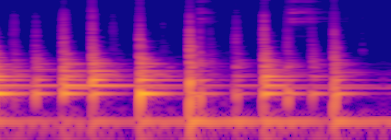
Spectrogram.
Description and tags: tambour djembe in french, recording for training rhythmic sample base music.
djembe, drum, loop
